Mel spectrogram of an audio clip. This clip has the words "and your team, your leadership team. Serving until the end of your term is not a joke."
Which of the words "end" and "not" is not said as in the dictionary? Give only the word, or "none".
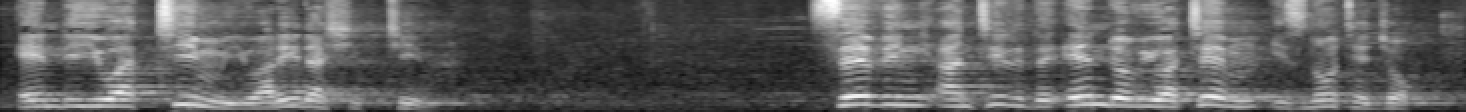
none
